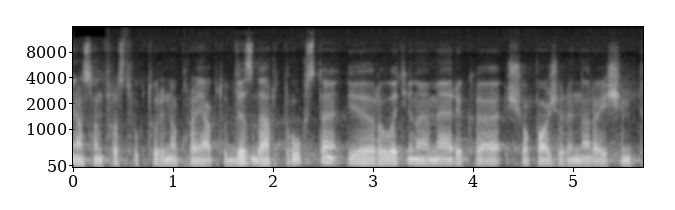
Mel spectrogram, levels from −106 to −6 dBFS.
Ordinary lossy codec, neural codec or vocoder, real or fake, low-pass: Opus, 32 kbps; none; real; 14.4 kHz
